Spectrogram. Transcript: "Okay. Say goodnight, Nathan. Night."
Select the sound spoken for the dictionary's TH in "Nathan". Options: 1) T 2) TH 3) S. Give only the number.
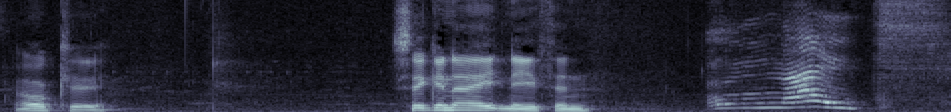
2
